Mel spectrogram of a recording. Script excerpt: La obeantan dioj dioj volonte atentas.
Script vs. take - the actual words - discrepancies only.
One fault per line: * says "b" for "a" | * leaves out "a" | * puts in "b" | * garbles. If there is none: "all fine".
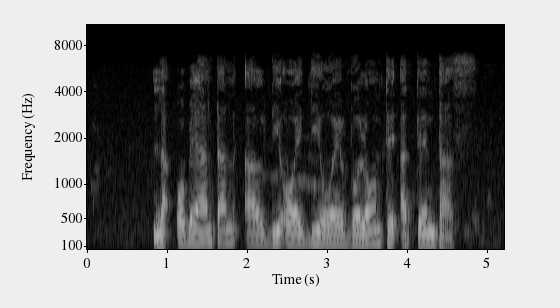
* puts in "al"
